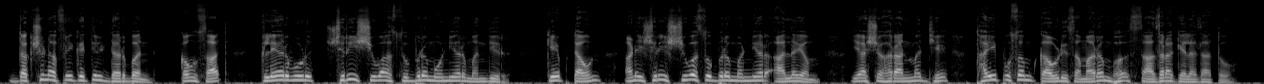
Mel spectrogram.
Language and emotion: Marathi, neutral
